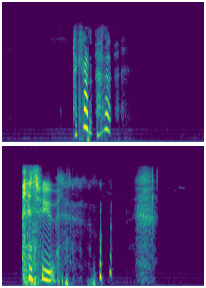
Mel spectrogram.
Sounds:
Sneeze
